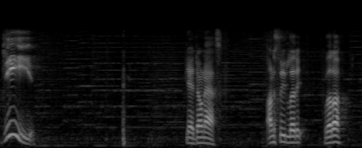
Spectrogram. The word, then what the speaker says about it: Guy: His name looks and is spelled Guy, but apparently it's pronounced Gee.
